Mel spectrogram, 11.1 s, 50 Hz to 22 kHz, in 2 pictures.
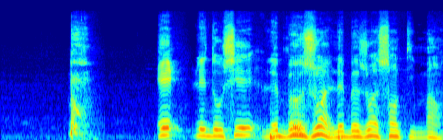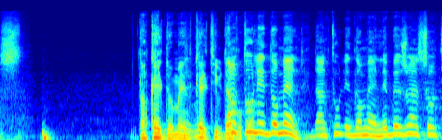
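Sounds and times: man coughing: 0.9 - 1.3.

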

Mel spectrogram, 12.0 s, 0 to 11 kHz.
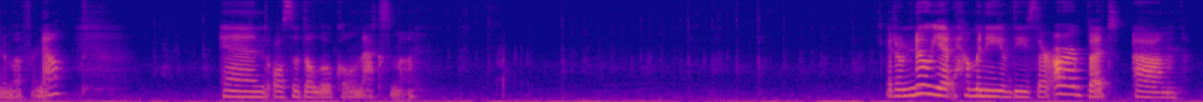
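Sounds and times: stylus tapping and scratching screen: 1.4 - 9.6.

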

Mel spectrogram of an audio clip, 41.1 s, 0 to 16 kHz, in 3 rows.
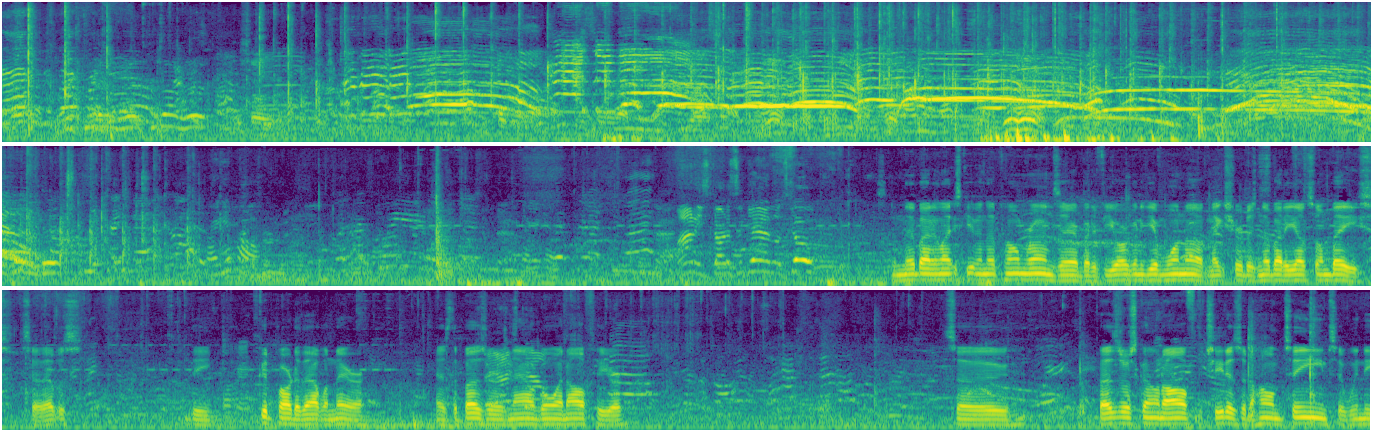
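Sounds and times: women shouting and cheering: 3.4 - 14.0.

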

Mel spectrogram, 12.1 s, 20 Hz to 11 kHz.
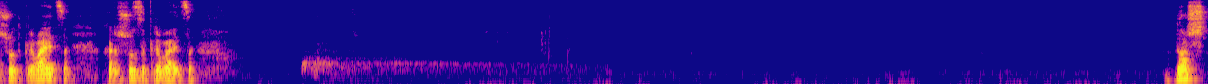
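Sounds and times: faint sighing breath: 2.0 - 5.5.

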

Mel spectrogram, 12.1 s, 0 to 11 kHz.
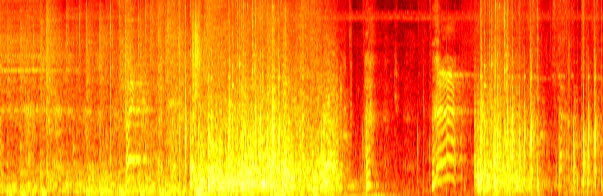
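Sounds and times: bricks and debris clattering: 3.3 - 7.4, 9.5 - 12.0
brick wall crashing: 3.4 - 7.7, 9.4 - 12.0.

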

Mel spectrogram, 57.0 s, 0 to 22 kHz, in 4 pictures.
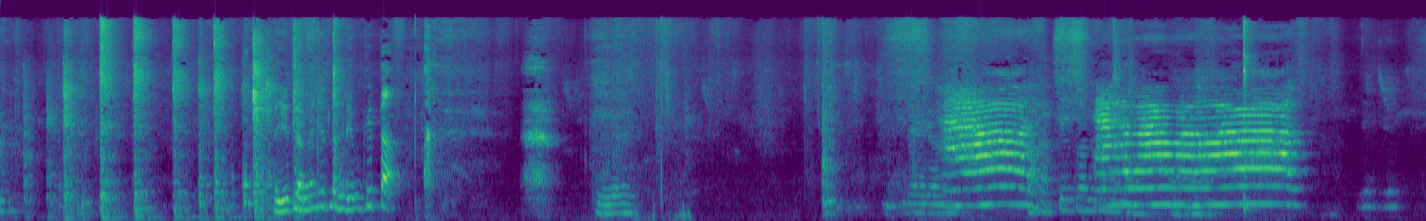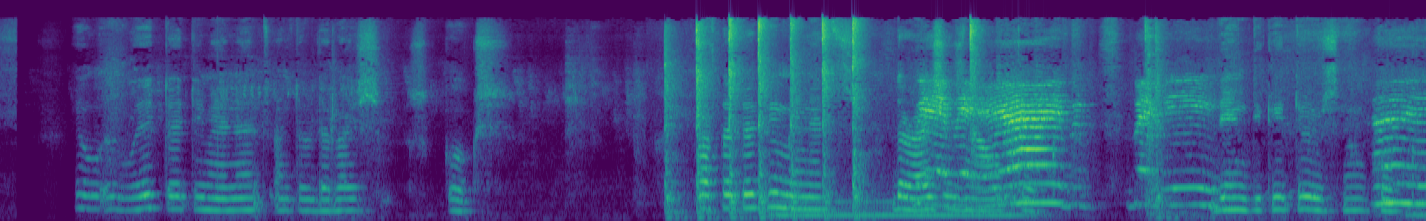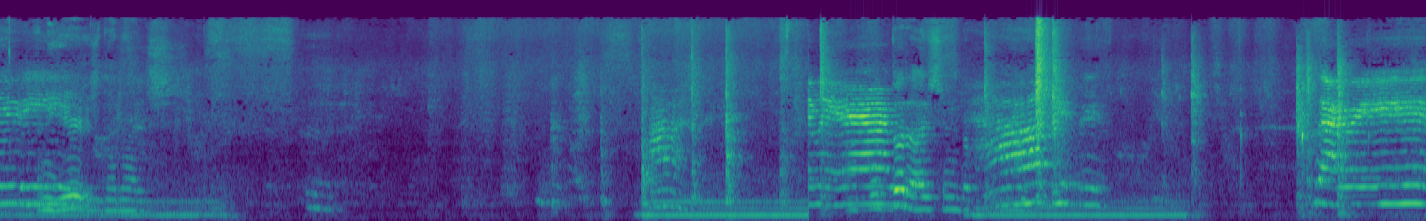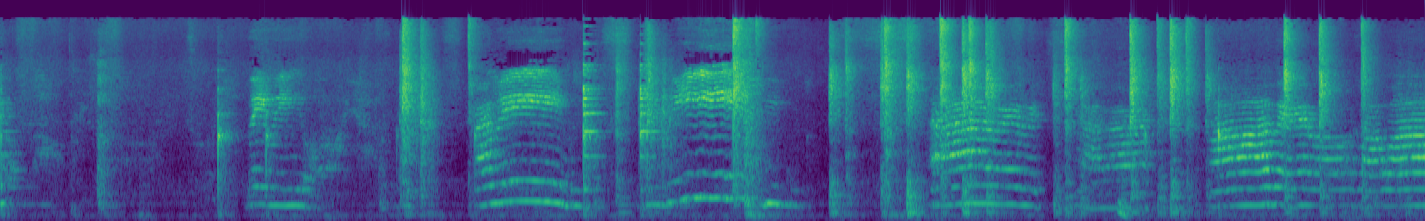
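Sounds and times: person speaking: 21.3 - 24.8, 26.4 - 30.8, 37.2 - 40.4
child humming steady notes: 28.0 - 30.9.

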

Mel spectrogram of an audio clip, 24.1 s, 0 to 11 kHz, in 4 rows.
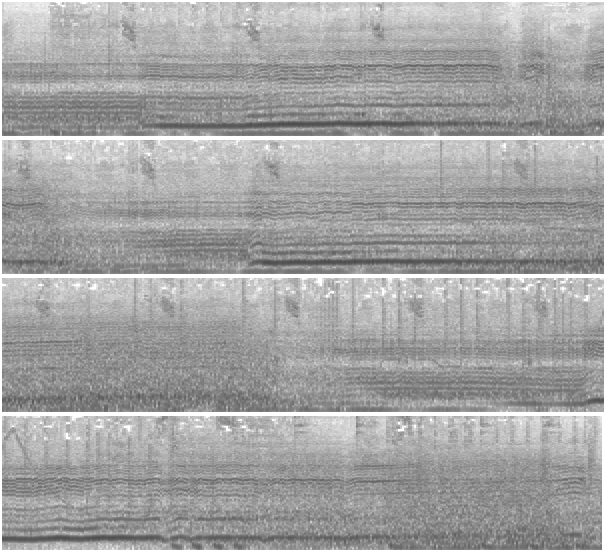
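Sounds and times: small nitro engine revving: 0.0 - 24.0.

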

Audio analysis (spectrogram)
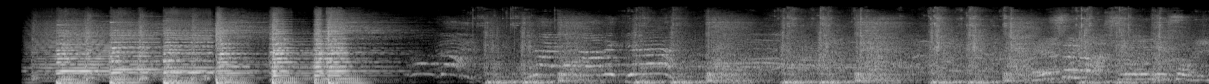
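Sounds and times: live band playing: 0.2 - 11.1.

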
